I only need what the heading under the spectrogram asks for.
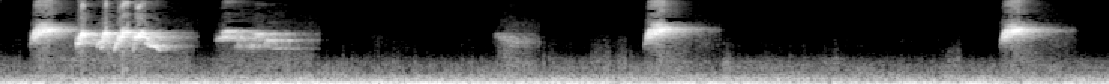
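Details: Red-whiskered bulbul, young caged bird trained for competition singing, giving a fast bubbling warbled phrase, a brief whistle, then isolated sharp upward chirps spaced about two seconds apart.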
